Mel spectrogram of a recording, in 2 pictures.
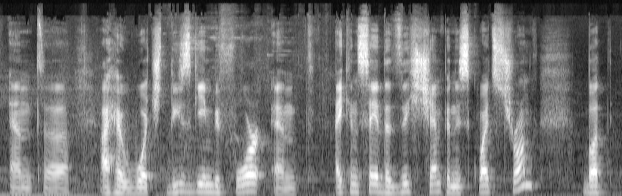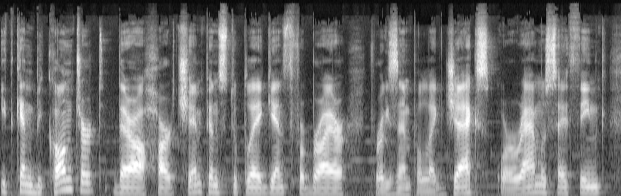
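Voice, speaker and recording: The speaker has a non-native accent and ordinary pitch variation. The pace is moderate. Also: man. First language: not English. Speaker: gaming video commentator. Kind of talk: gameplay commentary. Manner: halting, many fillers.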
